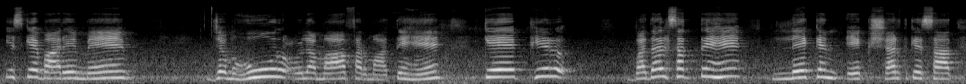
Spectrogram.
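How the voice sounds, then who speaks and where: A woman's voice: sits high, slight background noise. A woman Quran teacher explaining a religious lesson, asking and answering her own questions. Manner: slow, measured recitation of Arabic supplications.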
